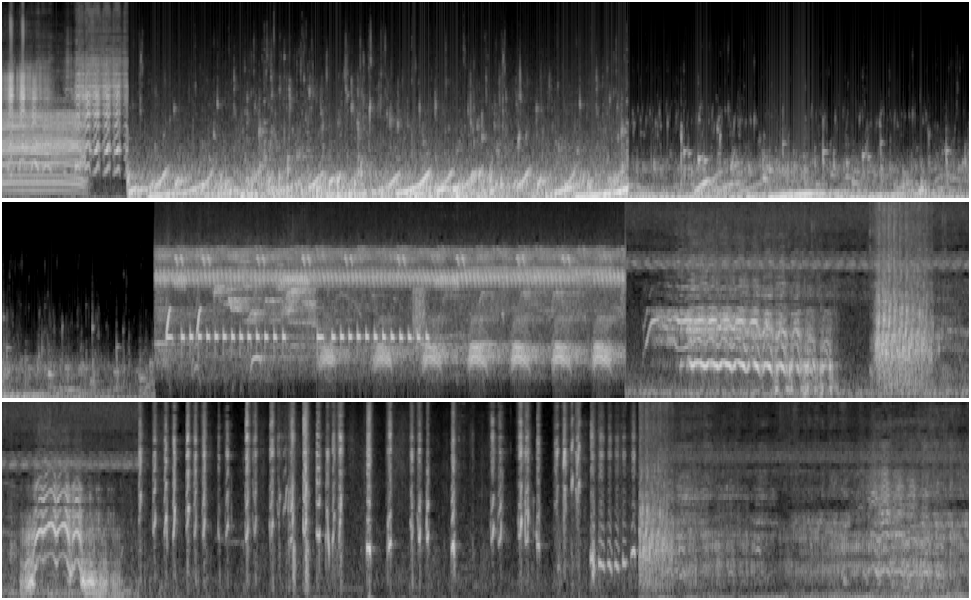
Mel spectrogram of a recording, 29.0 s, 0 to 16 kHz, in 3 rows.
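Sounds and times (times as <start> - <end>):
horse whinnying: 0.0 - 1.3, 16.1 - 20.6, 26.9 - 29.0
horse snorting: 25.7 - 29.0.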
